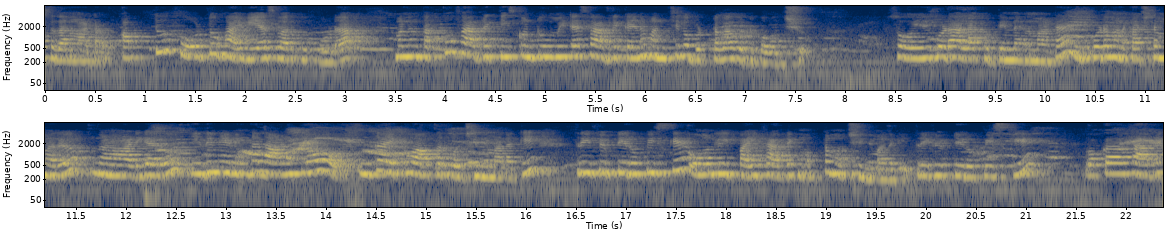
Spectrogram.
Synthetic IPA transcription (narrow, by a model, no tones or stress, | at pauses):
st̪ɐd̪ɐnːɐmaːʈɐɐp̚ʈupʰoːɾʈupʰɐjʋiːjɐɾsʋɐɾɐkuːkuːɽaː | mɐnɐmt̪ɐkːuʋɐpʰjaːbɾik̚t̪iːsu̥kuɳʈuːmiːʈɐɾspʰjaːbɾikːɐjnaːmɐɲt͡ʃiɡaːbuʈːɐɡaːkuʈːukɔːʋɐt͡ʃːu | soːid̪ikuːɽaːɐlaːkuʈːind̪ɐnːɐmaːʈɐid̪ikuːɽaːmɐnɐkikɐʂʈɐmɐɾuɐɽiɡaːɾuid̪ine̞ːnuiŋkaːd̪aːnʈlo̞ːiŋkaːe̞kːuʋɐaːpʰɐɾʋɐt͡ʃːind̪imɐnɐki | t̪ʰɾiːpʰipʰʈiɾuːpiːskeoːnlipɐjpʰjaːbɾikmɔt̪ːɐmʋɐt͡ʃːind̪imɐnɐkit̪ʰɾiːpʰipʰʈiɾuːpiːski | ɔkɐpʰaːbɾi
